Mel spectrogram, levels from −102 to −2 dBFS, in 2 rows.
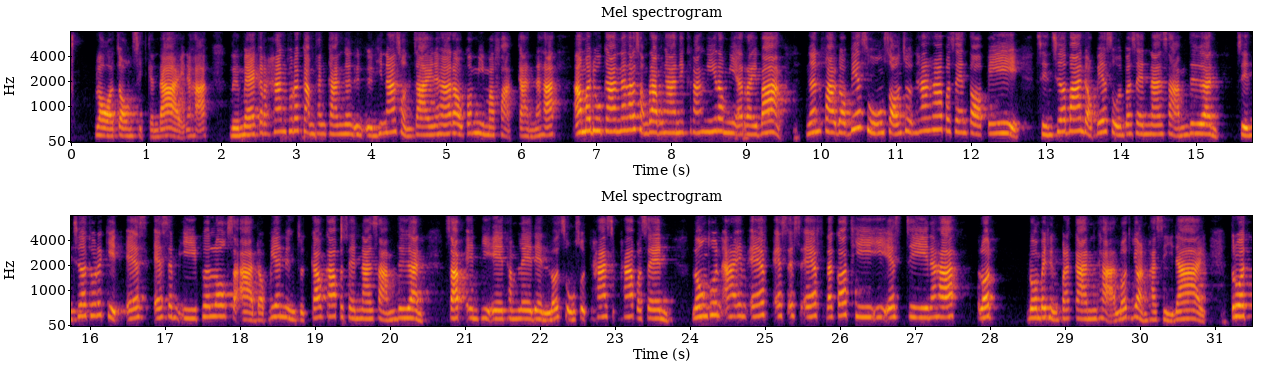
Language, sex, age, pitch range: Thai, female, 30-49, 220-290 Hz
